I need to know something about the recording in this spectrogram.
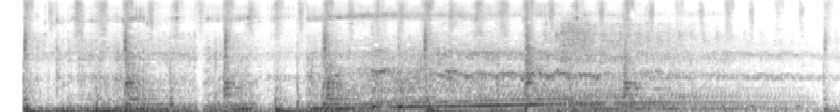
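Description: Intro sound effects of a car engine revving and tires squealing over a heavy music beat. The engine pitch rises in the middle, and the mix fades toward the end.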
